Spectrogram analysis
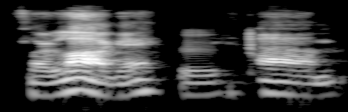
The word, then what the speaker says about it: Flerlage: We pronounce it Flerlage, but it's a German name, and it was originally pronounced Flerlage.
